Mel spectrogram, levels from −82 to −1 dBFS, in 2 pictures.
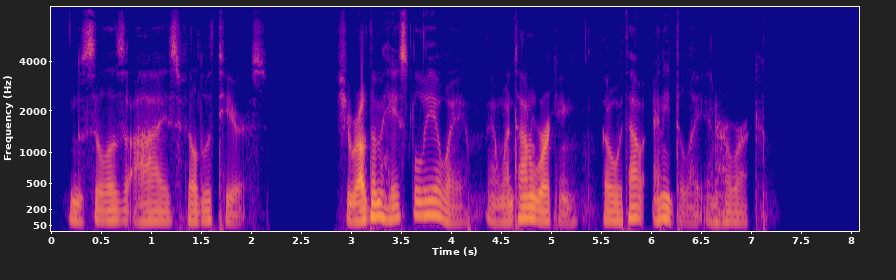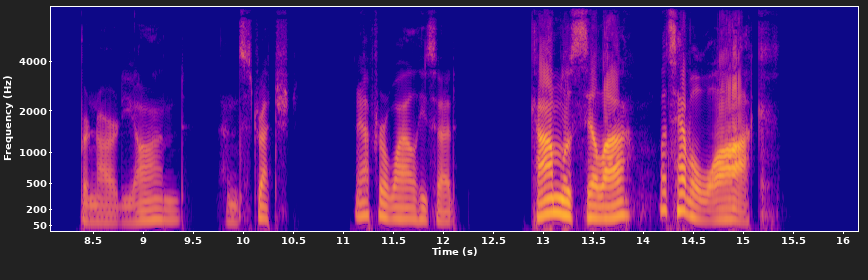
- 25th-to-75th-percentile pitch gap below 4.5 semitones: No, average, 5.3 semitones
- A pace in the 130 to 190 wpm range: Yes, average, 140 wpm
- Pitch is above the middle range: No, very low, 95 Hz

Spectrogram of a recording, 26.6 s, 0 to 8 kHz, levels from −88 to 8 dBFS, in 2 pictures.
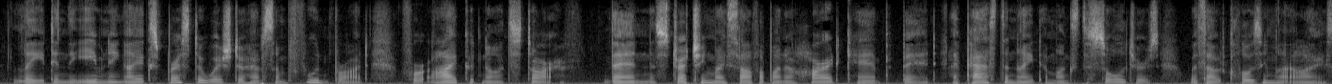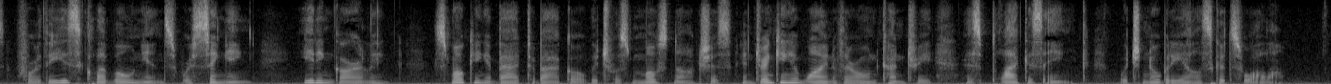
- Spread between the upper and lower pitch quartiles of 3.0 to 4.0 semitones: No, average, 4.5 semitones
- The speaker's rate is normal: Yes, average, 155 wpm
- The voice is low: Yes, low, 130 Hz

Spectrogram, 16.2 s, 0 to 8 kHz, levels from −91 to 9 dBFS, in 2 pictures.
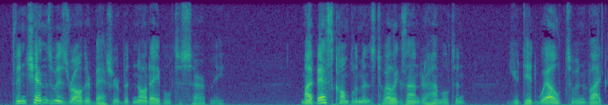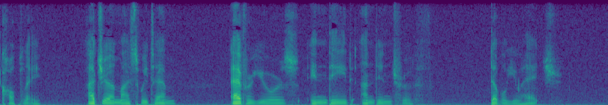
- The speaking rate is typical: No, slow, 125 wpm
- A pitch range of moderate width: Yes, average, 3.4 semitones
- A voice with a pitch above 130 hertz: No, low, 110 Hz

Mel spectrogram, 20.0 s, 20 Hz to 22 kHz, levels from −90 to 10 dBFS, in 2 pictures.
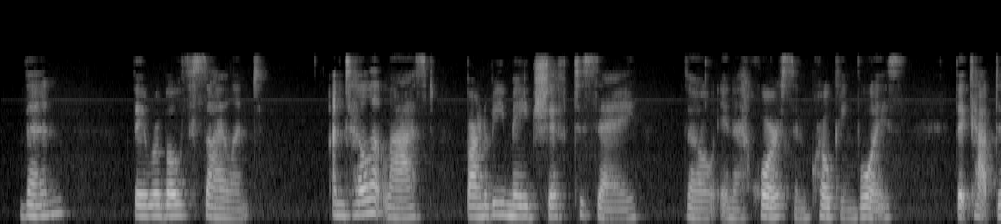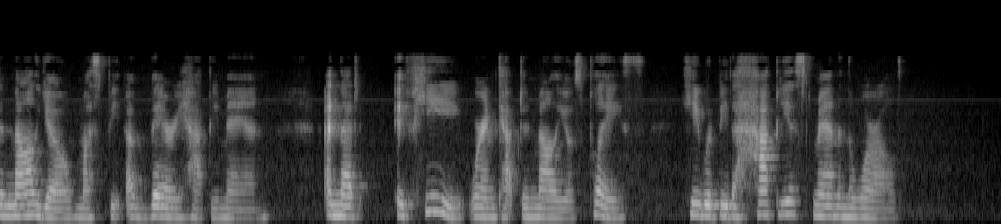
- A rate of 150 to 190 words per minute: No, average, 140 wpm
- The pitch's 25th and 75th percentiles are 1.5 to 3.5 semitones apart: Yes, average, 2.9 semitones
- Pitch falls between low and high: Yes, medium, 180 Hz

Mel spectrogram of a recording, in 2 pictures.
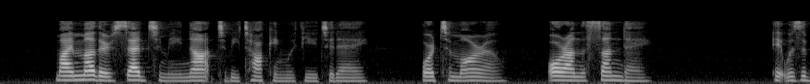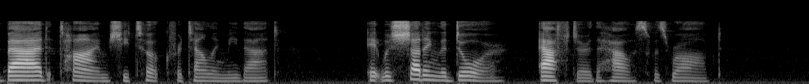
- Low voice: No, medium, 170 Hz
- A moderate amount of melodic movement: Yes, average, 3.3 semitones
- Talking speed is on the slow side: No, average, 150 wpm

